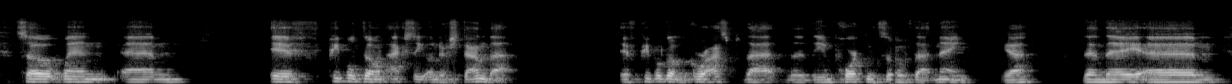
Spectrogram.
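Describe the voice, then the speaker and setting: A man's monotone, flat delivery at a very slow pace, full of long, frequent pauses. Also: medium pitch for a man. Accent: Irish. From Dublin, Ireland. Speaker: university lecturer. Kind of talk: interview answer.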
